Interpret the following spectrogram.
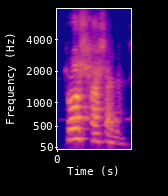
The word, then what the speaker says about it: Rosh Hashanah: Pengucapannya nggak salah. Rosh Hashanah.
